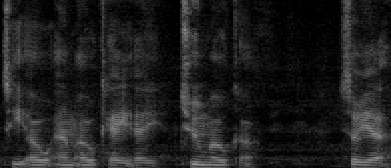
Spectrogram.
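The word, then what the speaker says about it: Tomoka: what to say about chimoka but his name is spelled t-o-m-o-k-a to mocha so yeah said to mocha as he held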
